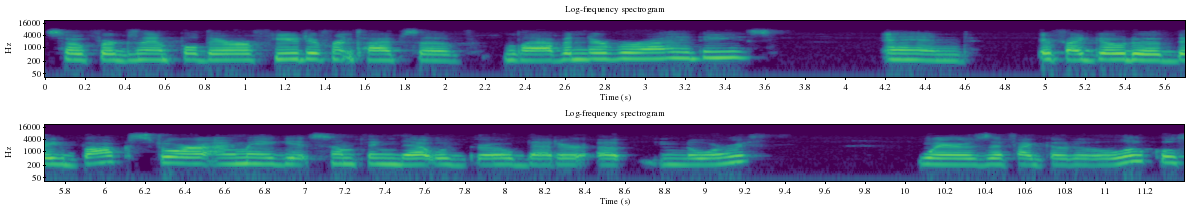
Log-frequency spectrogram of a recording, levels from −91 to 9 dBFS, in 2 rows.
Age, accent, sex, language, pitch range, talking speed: 10-29, American, female, English, 225-255 Hz, 200 wpm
